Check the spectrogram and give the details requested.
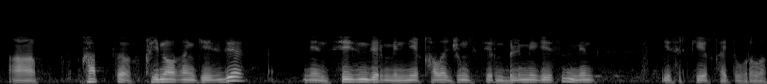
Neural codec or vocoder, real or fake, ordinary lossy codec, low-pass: none; real; none; 3.6 kHz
